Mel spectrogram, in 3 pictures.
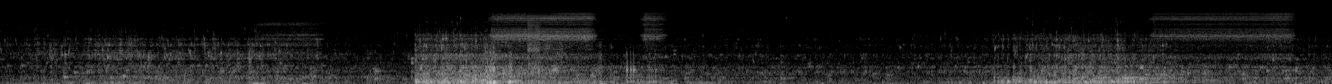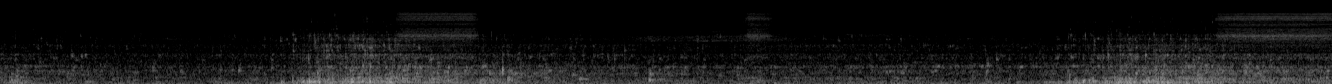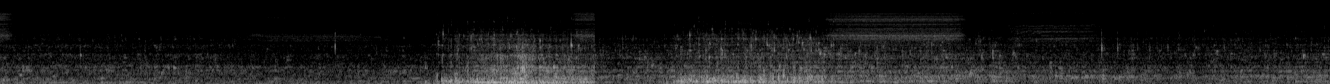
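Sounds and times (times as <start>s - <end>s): scuba regulator breathing underwater: 2.5s - 3.3s, 4.7s - 6.8s, 11.4s - 13.1s, 17.2s - 18.4s, 19.7s - 21.2s, 25.4s - 26.9s, 32.2s - 32.6s, 34.8s - 37.7s.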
